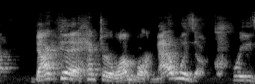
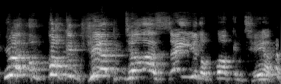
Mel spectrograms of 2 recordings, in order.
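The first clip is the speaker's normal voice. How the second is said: a much higher, shouted threat, imitating the fighter; furious shout; 10 semitones higher than usual. Retelling the fighter taunting his rival after snatching the belt, shouting. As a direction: yell it like a fighter taunting at a press conference. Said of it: "and he's like".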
